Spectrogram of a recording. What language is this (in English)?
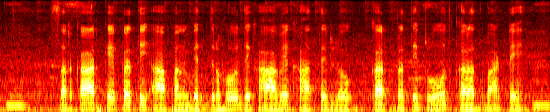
Bhojpuri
